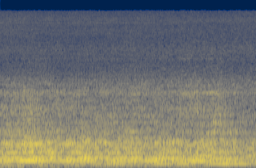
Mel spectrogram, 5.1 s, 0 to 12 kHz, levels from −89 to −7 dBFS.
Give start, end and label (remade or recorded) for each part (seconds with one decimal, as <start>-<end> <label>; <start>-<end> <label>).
0.0-3.1 remade; 3.1-5.1 recorded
